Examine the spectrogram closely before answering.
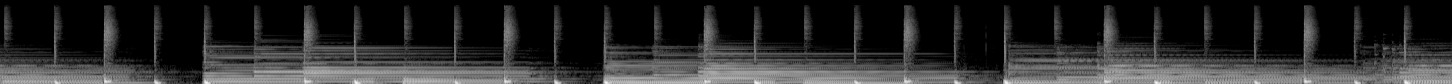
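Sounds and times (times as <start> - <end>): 
bass notes D C G D: 0.0 - 14.5.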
